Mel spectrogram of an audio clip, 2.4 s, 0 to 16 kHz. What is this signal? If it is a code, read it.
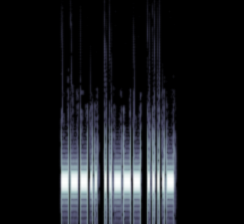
Morse code, heard as a keyed tone, about 48 wpm, 700 Hz. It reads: 824
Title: Common Cut Numbers - 3-Digit 50wpm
